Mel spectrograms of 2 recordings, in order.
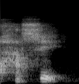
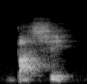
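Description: First: The word starts with an h sound. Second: The word starts with a b sound. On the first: This is the word for chopsticks on its own. "it's called hashi" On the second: This is the form used in compound chopstick terms. "It's pronounced as bashi"

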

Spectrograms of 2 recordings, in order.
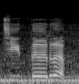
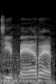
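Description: First: The name is pronounced with Sundanese sounds. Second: The name is pronounced without Sundanese sounds. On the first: The speaker calls it right. "harus bahasa Sunda gitu" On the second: The speaker calls it wrong.

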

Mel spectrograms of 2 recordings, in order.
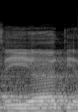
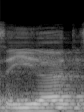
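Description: First: The glottal stop is dropped and slurred over. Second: The glottal stop is dropped and slurred over.

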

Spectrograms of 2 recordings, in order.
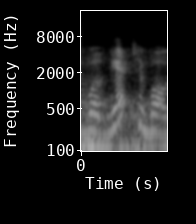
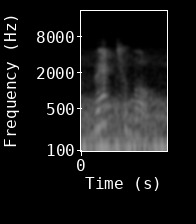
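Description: First: The middle 'get' syllable is pronounced in full. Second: The middle 'get' syllable is dropped from the word. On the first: The speaker calls it wrong. "Mình không có đọc là vegetable nha" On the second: The speaker calls it right. "Không có đọc cái âm get ở trong đó"

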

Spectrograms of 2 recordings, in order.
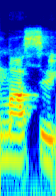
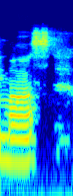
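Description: First: The final u vowel is clearly pronounced. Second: The final u vowel is dropped. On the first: The speaker calls it wrong. "You don't say masu" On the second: The speaker calls it right. "you say mas"

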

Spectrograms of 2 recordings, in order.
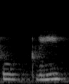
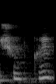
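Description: First: The word ends with a full ta syllable. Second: The word ends on a bare t sound. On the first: The speaker calls it right. "এই তটা পূর্ণরূপে বলতে হবে" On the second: The speaker calls it wrong. "সুকৃত বলতে পারবো না"

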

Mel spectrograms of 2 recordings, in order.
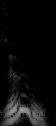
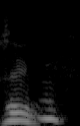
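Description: First: The word sounds excited and full of wonder. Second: The word sounds flat, weary and unimpressed. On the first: The thing is new and exciting. "people went, ooh" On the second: The thing is ordinary and tiresome. "rather than"

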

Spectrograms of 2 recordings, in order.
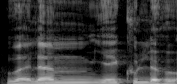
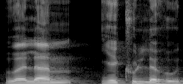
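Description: First: The phrase flows smoothly without a break. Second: The phrase has a short break inside it. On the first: The speaker calls it right. "Hafif akacak" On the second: The speaker calls it wrong. "sekte yapmayalım. Yani şu şekilde de okumayalım"

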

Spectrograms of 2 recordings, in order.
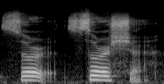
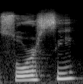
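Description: First: The name ends with a "sha" sound. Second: The name ends with a "see" sound. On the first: The speaker calls it right. "it's actually Sorsha" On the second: The speaker calls it wrong. "he thought it was like Sorcy"

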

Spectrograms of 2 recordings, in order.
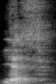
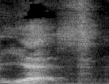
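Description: First: The word ends with a drop. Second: The word ends with a lift. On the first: There is no need to tell you. The speaker calls it wrong. "이렇게 떨어지는 발음은 버려버리는 겁니다" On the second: The feeling is handed over to the listener. The speaker calls it right. "이렇게 들어주고 끝납니다"

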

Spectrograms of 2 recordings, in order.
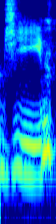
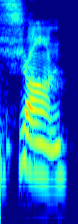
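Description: First: The name is said like the English name 'Gene'. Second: The name is said with a soft French 'zh' sound. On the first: The speaker calls it wrong. "and not Jean" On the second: The speaker calls it right. "you really should have known that this was Jean"

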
